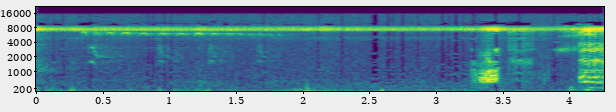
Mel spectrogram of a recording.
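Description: Insects trilling in one steady high-pitched tone, with a brief faint burst of sound a little over three seconds in.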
